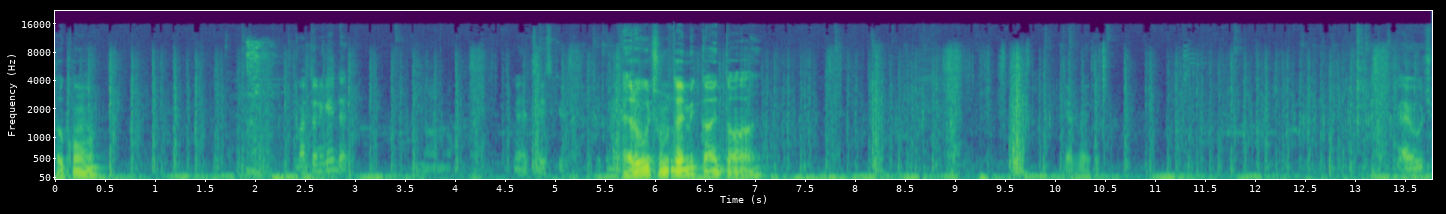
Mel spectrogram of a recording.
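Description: Footsteps patter quickly through grass.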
